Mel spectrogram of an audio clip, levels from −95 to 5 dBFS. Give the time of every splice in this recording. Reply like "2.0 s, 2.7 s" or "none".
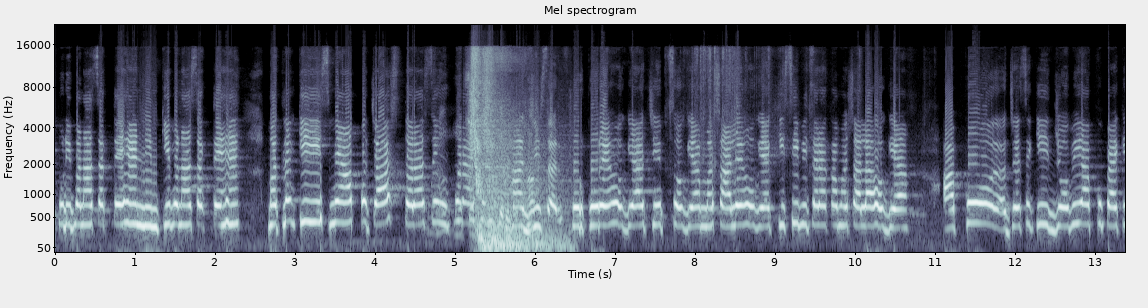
5.3 s

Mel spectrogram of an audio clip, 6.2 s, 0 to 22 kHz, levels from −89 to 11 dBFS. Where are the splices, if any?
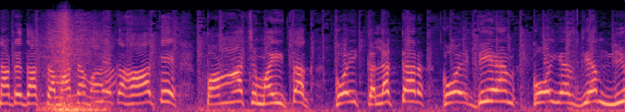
1.0 s

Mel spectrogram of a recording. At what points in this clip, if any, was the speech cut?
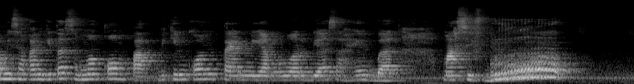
none

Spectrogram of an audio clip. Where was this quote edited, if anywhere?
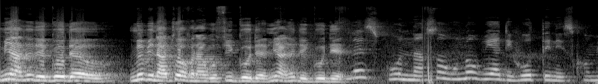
none

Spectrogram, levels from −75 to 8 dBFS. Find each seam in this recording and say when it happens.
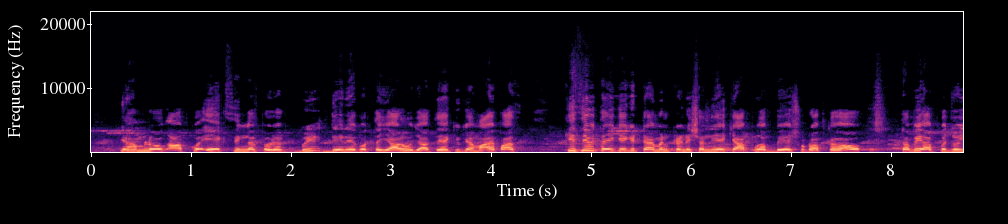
none

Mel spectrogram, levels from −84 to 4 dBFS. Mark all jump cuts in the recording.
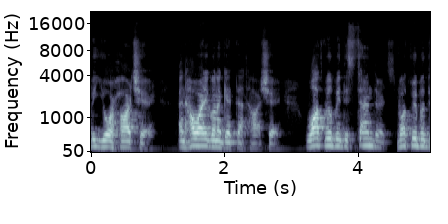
none

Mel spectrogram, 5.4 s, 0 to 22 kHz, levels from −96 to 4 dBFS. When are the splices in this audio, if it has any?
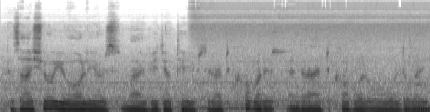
none

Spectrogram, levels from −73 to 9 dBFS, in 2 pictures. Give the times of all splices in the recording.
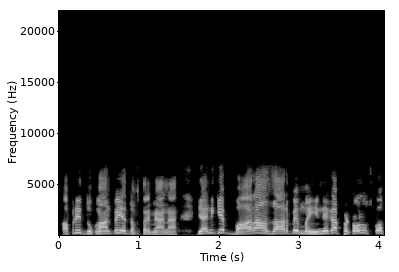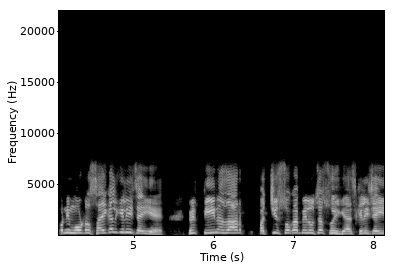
none

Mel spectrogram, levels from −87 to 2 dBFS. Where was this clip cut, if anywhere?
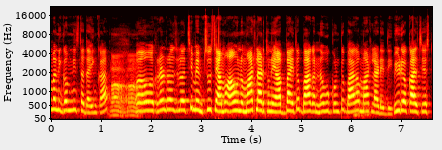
6.7 s

